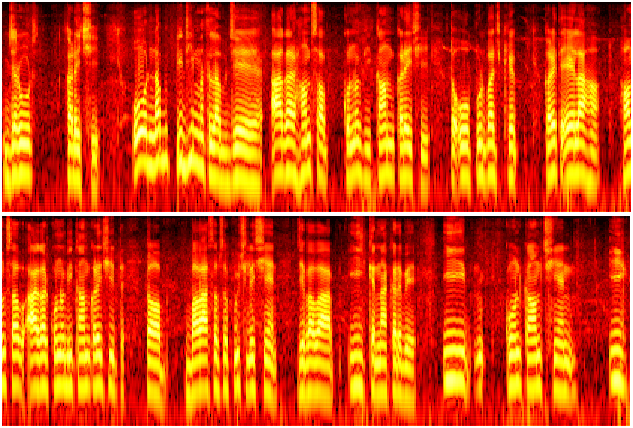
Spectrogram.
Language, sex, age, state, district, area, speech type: Maithili, male, 18-30, Bihar, Darbhanga, rural, spontaneous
